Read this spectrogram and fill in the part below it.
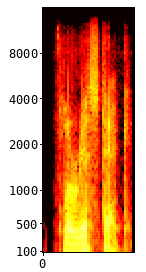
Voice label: "floristic", American

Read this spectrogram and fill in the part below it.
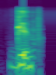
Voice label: "guimp", Indian

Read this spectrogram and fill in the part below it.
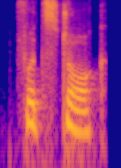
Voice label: "footstalk", Indian

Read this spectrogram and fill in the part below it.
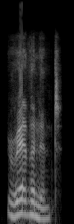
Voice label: "revenant", Indian

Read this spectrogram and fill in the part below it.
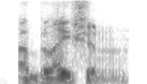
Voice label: "ablation", British

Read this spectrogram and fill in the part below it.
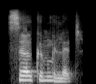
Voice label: "circumvallate", Indian

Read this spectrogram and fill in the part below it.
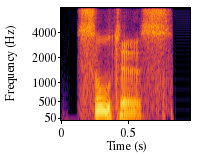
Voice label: "saltus", British

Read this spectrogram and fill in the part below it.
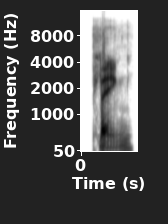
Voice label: "ping", American

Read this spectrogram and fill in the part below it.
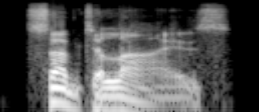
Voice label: "subtilize", British

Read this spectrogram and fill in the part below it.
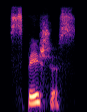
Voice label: "spacious", Indian

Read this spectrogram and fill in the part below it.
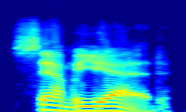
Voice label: "Samoyed", American

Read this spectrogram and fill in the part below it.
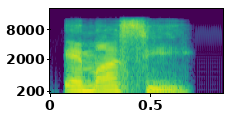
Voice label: "MRC", Indian

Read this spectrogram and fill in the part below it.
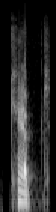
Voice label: "kept", American

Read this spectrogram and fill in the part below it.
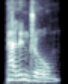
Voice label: "palindrome", Indian; Dictionary

